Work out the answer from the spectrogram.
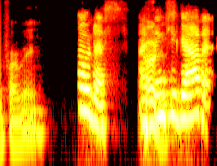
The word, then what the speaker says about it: Hodous: So, uh, can you pronounce your last name for me? Otis.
